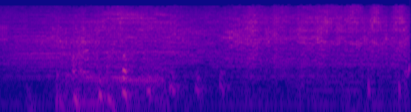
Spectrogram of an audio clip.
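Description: A steady electric toothbrush buzz runs for a few seconds without a break, with faint laughter and murmuring voices underneath.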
